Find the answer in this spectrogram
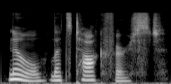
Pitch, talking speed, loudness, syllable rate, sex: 185 Hz, 140 wpm, -17 LUFS, 2.6 syllables/s, female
